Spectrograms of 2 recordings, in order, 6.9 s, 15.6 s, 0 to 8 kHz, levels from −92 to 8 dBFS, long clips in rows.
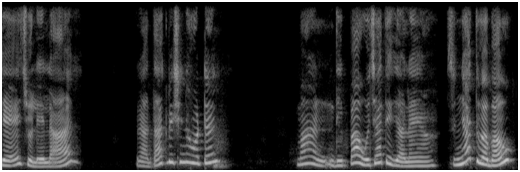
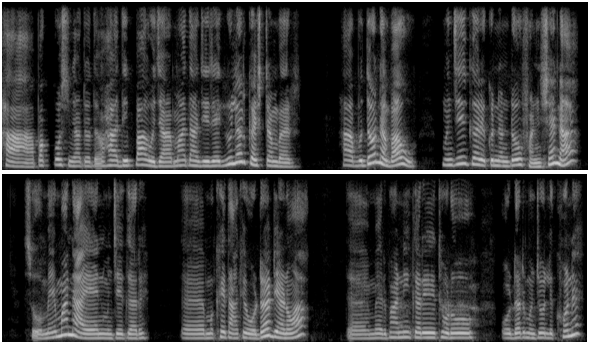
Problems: none marked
